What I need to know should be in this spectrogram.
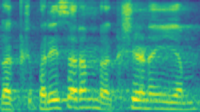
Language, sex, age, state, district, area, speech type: Sanskrit, male, 18-30, Karnataka, Gadag, rural, spontaneous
